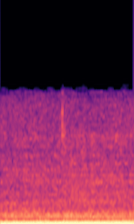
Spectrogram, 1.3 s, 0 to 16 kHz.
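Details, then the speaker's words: 2016–2018 US-market Ford Fusion started via newly installed remote start (three presses of lock button on key fob); smooth, even low idle drone, steady with no misses or knocks. "После 3-го нажатия автомобиль должен завестись. Как видите, или как слышите, автомобиль завелся."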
